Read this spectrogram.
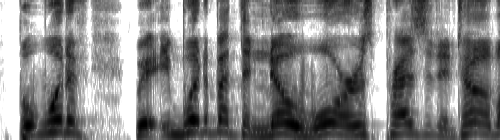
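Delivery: mock the commenter's worried whine. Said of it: "They were like".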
